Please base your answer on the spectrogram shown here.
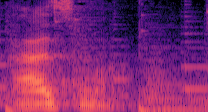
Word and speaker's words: asthma: T as in asthma.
